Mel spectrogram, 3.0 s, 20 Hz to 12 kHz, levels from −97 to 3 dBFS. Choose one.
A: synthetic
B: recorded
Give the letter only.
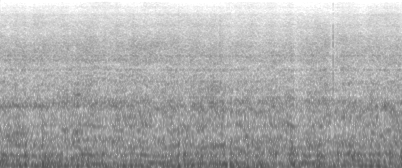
A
